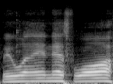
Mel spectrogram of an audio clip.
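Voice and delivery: put-on booming, loud, high, light Boston politician accent. Retelling what he said about ending the war, with a little JFK accent. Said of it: "He had a little JFK accent going on".

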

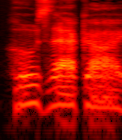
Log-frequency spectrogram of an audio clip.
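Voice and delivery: creaky aside, out of the side of the mouth. Narrator voices a character turning to a companion, speaking out of the side of his mouth. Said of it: "moving his lips to the side of his face".

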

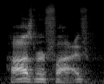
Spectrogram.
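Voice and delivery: deadpan, flat, unenthusiastic mumble with zero excitement. Listing an opening day lineup, the speaker names the last player, unexcited. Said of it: "Don't sound so excited".

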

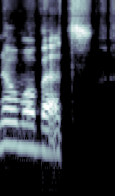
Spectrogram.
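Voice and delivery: acted high screaming. Retelling a drunk night at roulette: imitating Jordan screaming. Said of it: "Jordan was just screaming".

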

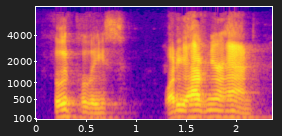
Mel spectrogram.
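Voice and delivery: teasing, playful joking yell. Retelling calling down a store aisle to a client: imitating a joking yell. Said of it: "just jokingly, I yelled down the aisle".

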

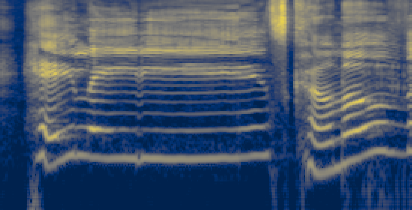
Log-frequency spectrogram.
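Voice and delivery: very slow, drawn-out, high-pitched voice. Retelling a bar night, she imitates the bartender calling them over: shenanigans voice. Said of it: "she got that shenanigans voice".

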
